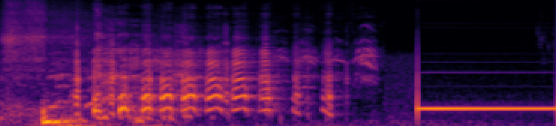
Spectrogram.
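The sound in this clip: A steady telephone tone sounds as a call is placed to a prize winner. It follows a run of rhythmic laughter, starts abruptly and holds flat and unbroken to the end.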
